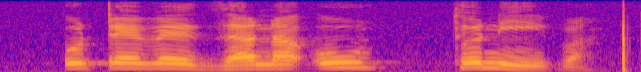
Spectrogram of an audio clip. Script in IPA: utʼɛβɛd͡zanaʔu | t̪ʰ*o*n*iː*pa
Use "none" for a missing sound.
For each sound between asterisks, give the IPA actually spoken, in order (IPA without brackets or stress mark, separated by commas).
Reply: o, iː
